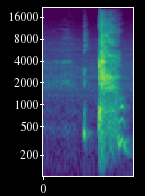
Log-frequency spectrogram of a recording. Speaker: sneeze at least I warned you so if you had earphones on hopefully you didn't go deaf from my sneeze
